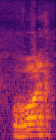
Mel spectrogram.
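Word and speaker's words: won't: हम बोल रहे हैं इसलिए यहां पर हम टी को साइलेंट नहीं करेंगे वंट पूरा बोलेंगे ठीक है वंट और वंट इतना टी को बहुत ज्यादा जाहिर नहीं करेंगे हल्का सा पढ़ेंगे ताकि लगे कि हां टी है और ठोकर बनने से बचाएंगे उसको ठीक है वंट वाज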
